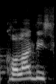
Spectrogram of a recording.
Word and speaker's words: Koldas: So Koldas or Koladis Romanian, but Koldas beyond Neptune.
